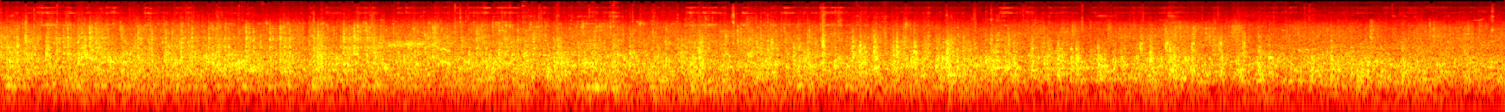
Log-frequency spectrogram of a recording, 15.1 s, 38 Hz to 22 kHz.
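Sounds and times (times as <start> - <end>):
horse-drawn carriage rattling: 0.0 - 15.0.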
